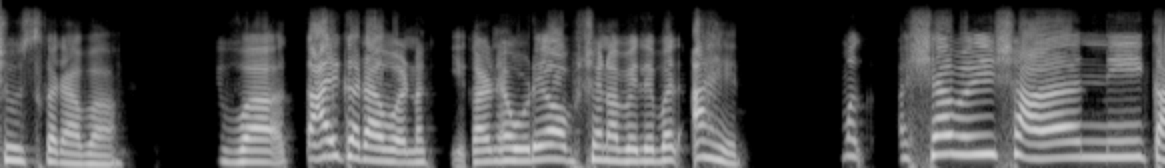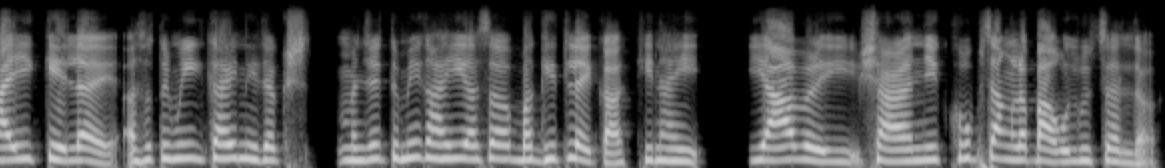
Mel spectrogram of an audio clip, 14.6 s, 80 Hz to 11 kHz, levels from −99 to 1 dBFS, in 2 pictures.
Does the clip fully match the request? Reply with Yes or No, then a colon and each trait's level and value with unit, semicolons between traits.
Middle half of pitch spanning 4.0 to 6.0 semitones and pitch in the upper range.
No: average, 3.5 semitones; very high, 250 Hz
